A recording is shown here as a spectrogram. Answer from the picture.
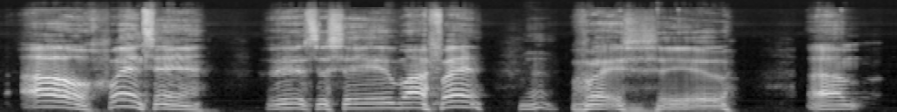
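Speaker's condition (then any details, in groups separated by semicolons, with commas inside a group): ALS; speech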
